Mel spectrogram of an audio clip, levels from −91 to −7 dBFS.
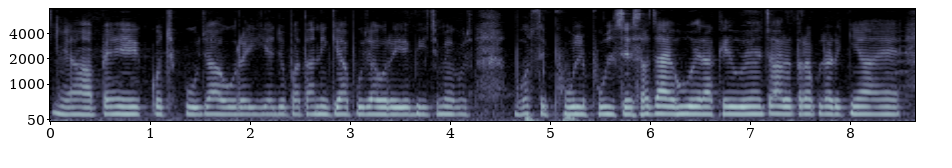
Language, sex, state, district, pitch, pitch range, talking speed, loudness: Hindi, female, Chhattisgarh, Kabirdham, 195 Hz, 190-195 Hz, 215 wpm, -37 LUFS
